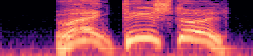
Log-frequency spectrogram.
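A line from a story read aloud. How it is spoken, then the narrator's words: Hoarse voice behind door. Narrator (Russian): прохрипела из-за двери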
